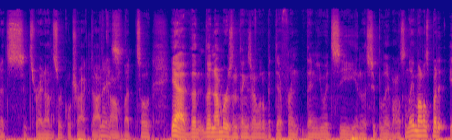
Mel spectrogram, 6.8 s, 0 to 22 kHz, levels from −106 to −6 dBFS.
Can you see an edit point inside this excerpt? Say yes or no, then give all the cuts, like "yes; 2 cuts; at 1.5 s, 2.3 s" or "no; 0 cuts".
yes; 1 cut; at 2.0 s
